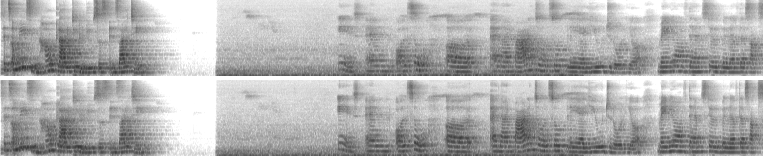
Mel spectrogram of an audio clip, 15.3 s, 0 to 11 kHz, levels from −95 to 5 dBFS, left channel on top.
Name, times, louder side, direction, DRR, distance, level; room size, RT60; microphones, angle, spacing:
voice 1, 0.0-2.9, left 2 dB, 85° left, -1 dB, 0.6 m, -24 dB
sound 1, 4.3-11.7, equal, 65° right, 1.1 m, -34 dB
voice 2, 6.7-9.4 9.8-15.2, right 3 dB, 85° right, 3 dB, 0.4 m, -28 dB
2.8 x 2.6 x 2.4 m, 1.1 s
head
